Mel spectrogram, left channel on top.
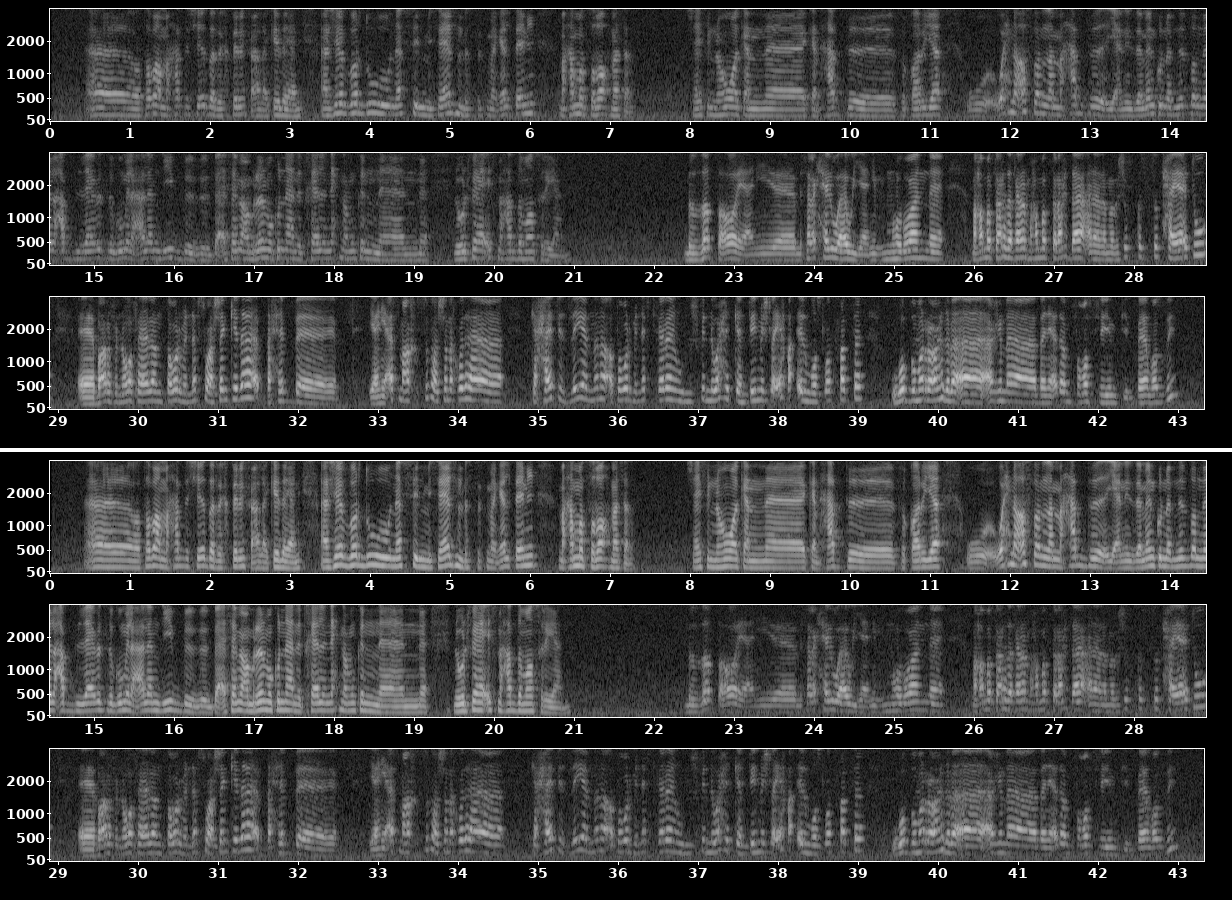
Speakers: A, on the right (about 85°); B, on the left (about 40°).
A: آه طبعا ما حدش يقدر يختلف على كده يعني انا شايف برضو نفس المثال <laughs> بس في مجال تاني محمد صلاح مثلا شايف ان هو كان كان حد في قرية و... واحنا اصلا لما حد يعني زمان كنا بنفضل نلعب لعبة نجوم العالم دي ب... ب... باسامي عمرنا ما كنا هنتخيل ان احنا ممكن ن... نقول فيها اسم حد مصري يعني
B: بالظبط اه يعني آه، مثالك حلو قوي يعني موضوع ان محمد صلاح ده فعلا محمد صلاح ده انا لما بشوف قصة حياته آه، بعرف ان هو فعلا طور من نفسه عشان كده بحب آه، يعني اسمع قصته عشان اخدها كحافز ليا ان انا اطور من نفسي فعلا ونشوف ان واحد كان فين مش لاقي حق المواصلات حتى وهوب مرة واحدة بقى اغنى بني ادم في مصر يمكن فاهم قصدي؟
